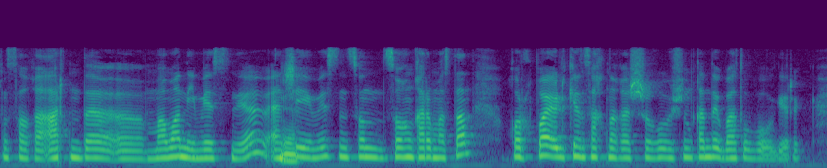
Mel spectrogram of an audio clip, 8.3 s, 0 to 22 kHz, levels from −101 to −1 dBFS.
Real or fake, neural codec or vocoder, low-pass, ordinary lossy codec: real; none; none; none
